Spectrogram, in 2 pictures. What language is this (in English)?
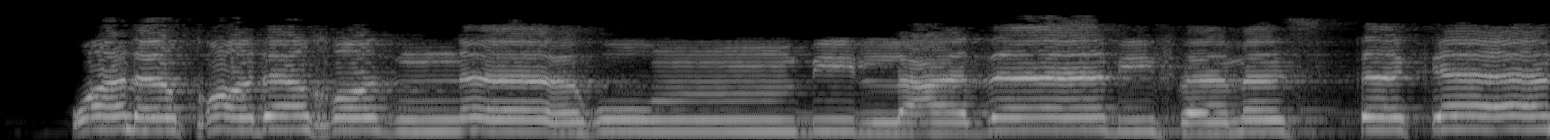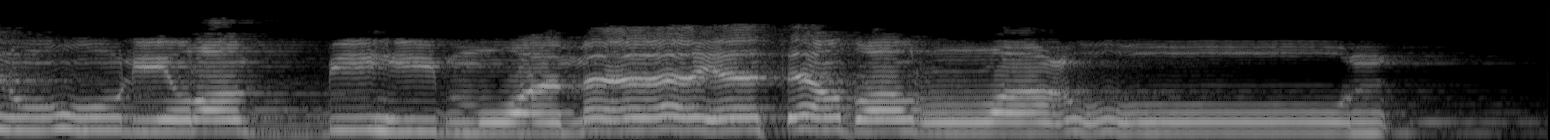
Arabic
